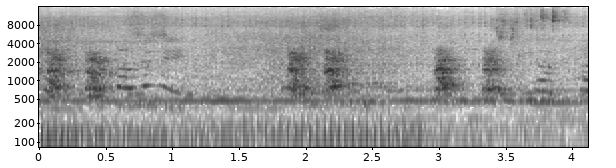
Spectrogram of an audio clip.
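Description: A dog barking, three pairs of quick barks about a second apart, over a steady low rumble and a steady whining tone.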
